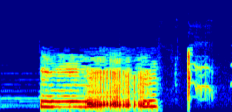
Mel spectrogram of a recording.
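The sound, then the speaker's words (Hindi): A puppy growls steadily and fairly loudly for about a second and a half, then gives a short high yip followed by brief whimpering sounds. “What's that? Is that a is that a dog? What? What the fuck? You got a puppy?”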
